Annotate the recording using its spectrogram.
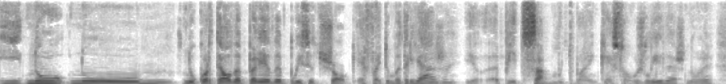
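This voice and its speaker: Against a quiet background, a man with a fairly high pitch and a dark, mellow tone talks at a moderate pace with lively intonation and big swings in loudness. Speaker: investigative journalist and biographer. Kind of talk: radio interview. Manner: halting, repeats words.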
